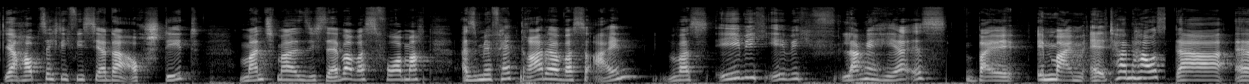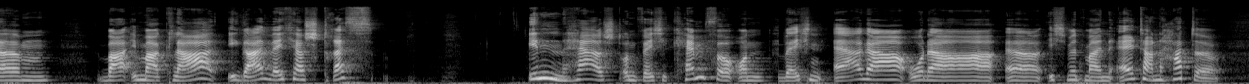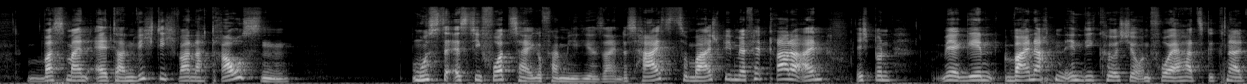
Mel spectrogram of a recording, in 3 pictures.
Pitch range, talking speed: 185-250 Hz, 135 wpm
